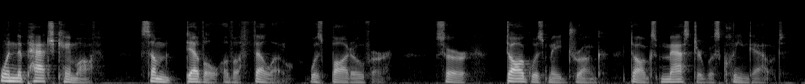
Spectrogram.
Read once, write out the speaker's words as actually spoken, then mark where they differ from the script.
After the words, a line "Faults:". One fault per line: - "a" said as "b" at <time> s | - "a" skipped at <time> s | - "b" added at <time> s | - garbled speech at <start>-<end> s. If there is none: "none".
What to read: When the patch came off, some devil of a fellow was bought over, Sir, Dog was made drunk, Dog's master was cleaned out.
When the patch came off, some devil of a fellow was bought over, Sir, Dog was made drunk, Dog's master was cleaned out.
Faults:
none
